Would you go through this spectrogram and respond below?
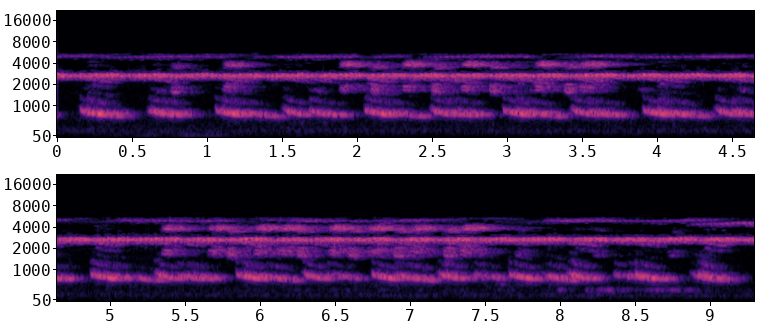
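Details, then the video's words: Frogs calling at night beside a lake: a steady run of short, falling, slightly nasal notes, roughly two to three per second, with overlapping callers, over a constant high-pitched insect drone. "Lakeside night creatures and frog sounds"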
